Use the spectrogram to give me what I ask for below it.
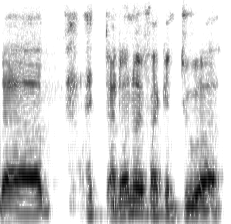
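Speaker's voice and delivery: ordinary talk, nothing marked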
